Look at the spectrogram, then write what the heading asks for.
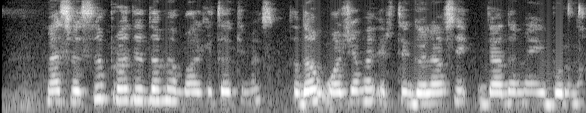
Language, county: Lithuanian, Utena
